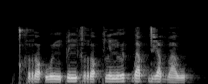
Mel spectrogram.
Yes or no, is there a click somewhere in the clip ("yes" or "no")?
no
